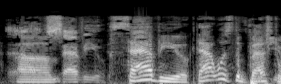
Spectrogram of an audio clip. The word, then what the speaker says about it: Saviuk: because I've been calling him Savick forever. Yep. And he goes, there's a U in it. – Why would you say Savick? He said, is Saviuk rhymes with book?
